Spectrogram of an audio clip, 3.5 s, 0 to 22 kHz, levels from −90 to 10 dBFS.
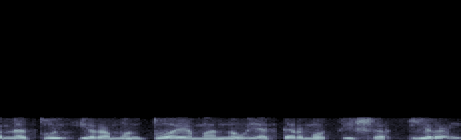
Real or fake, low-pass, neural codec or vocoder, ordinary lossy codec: real; 3.6 kHz; none; AAC, 24 kbps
